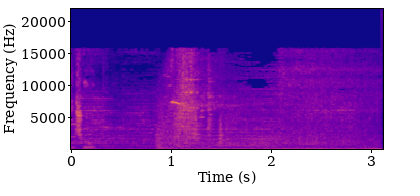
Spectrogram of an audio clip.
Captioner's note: meta clunking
